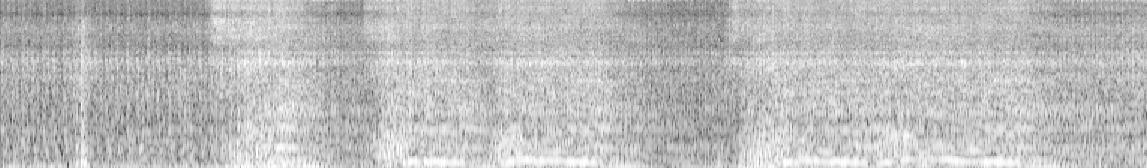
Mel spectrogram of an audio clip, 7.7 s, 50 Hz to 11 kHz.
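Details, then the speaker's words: Mercruiser 3.0 Stingray boat on new fuel pump and carburetor, after refitting the rusted throttle collar that made the throttle stick: idles about 800 rpm with clean, smooth rev blips. Normal idle and rev. "oh yeah no runs good the um the throttle was getting stuck because there was a collar in here and that collar was rusting"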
